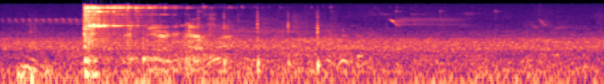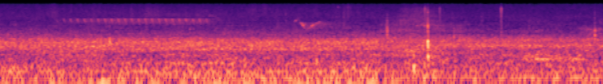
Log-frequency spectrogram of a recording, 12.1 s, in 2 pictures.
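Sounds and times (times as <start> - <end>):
background hiss: 0.0 - 12.0
small birds chirping: 1.5 - 10.5.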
